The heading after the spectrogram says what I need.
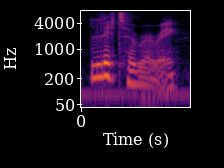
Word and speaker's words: literary: 4 chunks, and that the stress is at the beginning of the word, on the first syllable, literary.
